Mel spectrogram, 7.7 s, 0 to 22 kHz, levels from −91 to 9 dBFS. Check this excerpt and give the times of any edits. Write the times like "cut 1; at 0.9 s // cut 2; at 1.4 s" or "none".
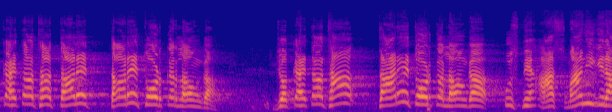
none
